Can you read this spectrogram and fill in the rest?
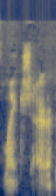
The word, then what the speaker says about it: Lancashire: A couple from Lancashire. – Lancashire. – I think I even said that right. You guys can correct me if I'm wrong, but I'm pretty sure it's Lancashire.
